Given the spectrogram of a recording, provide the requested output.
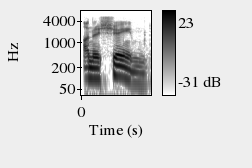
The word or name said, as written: unashamed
